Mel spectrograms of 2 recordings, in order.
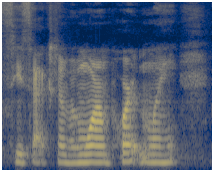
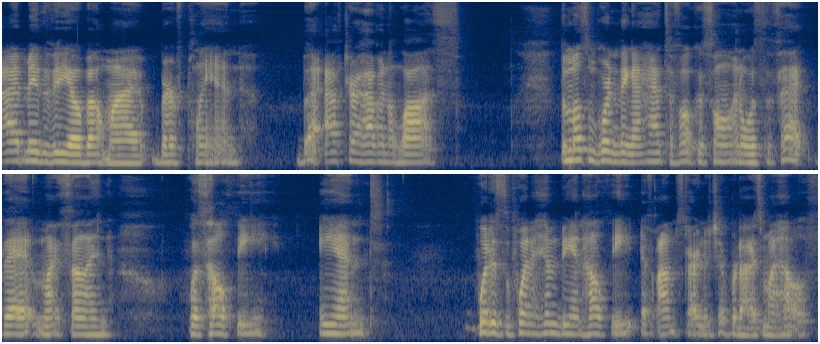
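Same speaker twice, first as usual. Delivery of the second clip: voice on the edge of crying, fighting tears. A mother talking about her son's birth, trying not to cry. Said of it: "I'm trying not to cry".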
